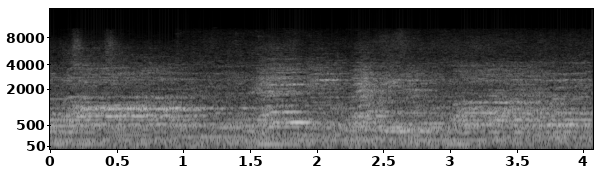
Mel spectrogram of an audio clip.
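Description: Choir singing over music, the ride's recorded soundtrack played through the attraction's speakers.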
